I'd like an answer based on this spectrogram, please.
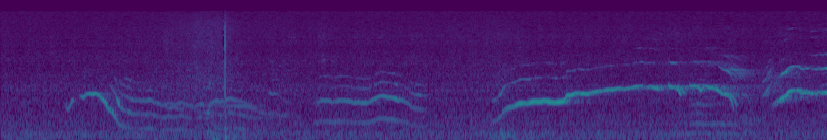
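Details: Griffith Park coyotes howling: thin, wavering sliding tones that rise and fall, overlapping as several voices join, with a later longer rising wail; a faint click partway through.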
